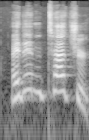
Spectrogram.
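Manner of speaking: high, loud hurried denial; a frightened prefect cuts off the headmaster; quick protest. A narrator's reading. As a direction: blurt it out in panic. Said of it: "cut in Richards quickly".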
